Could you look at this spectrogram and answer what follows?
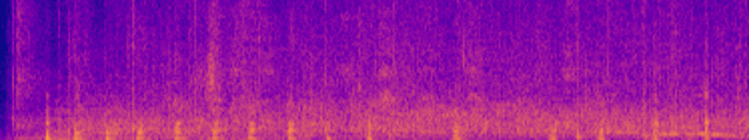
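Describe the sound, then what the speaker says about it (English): A short burst of clapping from an audience, brisk and fairly close, with a voice briefly underneath. "Chris Cuomo was clapping"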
